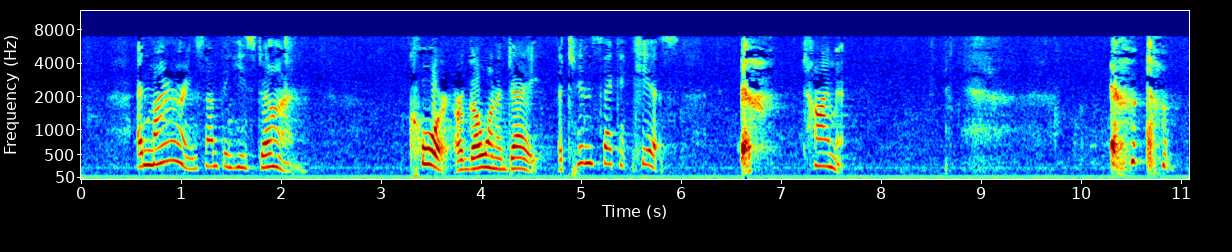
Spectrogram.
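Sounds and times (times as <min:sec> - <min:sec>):
speech: 0:00.6 - 0:02.3, 0:03.3 - 0:06.0, 0:07.3 - 0:07.7
person coughing mid-speech: 0:06.6 - 0:07.0, 0:10.3 - 0:11.0.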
